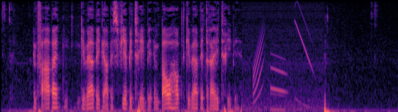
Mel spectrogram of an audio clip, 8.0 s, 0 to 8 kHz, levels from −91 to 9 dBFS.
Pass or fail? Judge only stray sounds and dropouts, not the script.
fail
